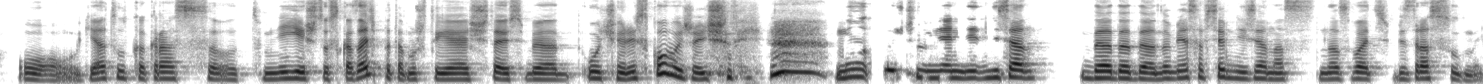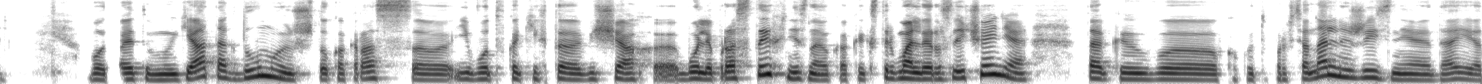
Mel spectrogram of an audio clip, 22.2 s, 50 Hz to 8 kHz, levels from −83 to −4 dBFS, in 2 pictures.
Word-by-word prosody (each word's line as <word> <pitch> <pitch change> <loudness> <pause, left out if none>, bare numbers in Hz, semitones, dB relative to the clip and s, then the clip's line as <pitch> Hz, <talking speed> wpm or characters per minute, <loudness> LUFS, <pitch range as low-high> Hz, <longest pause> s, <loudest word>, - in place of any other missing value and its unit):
О, 150 -4 -3
я 180 +3 +1
тут 195 +1 -6
как 180 0 -5
раз 185 0 -2
вот 155 -2 -5
мне 170 +2 +1
есть, 185 -2 +3
что 175 - -4
сказать. 170 0 +2
Потому 165 0 -2
что 165 0 -4
я 165 0 +3
считаю 170 0 +2
себя 160 -1 -1
очень 185 -2 0
рисковой 230 - +4
женщиной, 195 +2 -1 0.5
но 225 +2 0
точно 425 - 0
меня 205 +1 +2
не 200 0 +1
нельзя, 215 +1 +3 0.2
да-да-да, 190 -3 +4
но 185 +3 -1
меня 200 +2 -1
совсем 215 0 -1
нельзя 185 0 -1
наз 170 0 -5
назвать 175 0 -2
безрассудной, 175 -4 -3 0.6
вот. 160 -1 -3
Поэтому 165 -2 0
я 180 +9 +3
так 210 -8 -2
думаю, 215 -5 +2
что 160 +1 -5
как 165 -1 -8
раз 190 +2 -4 0.3
и 175 - -4
вот 175 +1 -4
в - - -24
каких-то 175 -1 -2
вещах, 165 +1 -2
э, - - -3
более 175 +1 +2
простых, 240 - +2
не 180 - 0
знаю, 160 -4 -2
как 150 +2 -10
экстремальное 180 +1 +3
развлечение, 195 - +1 0.4
так 185 -2 0
и - - 0
в 165 -2 0
какой-то 160 +1 -13
профессиональной 180 - +1
жизни, 165 -7 -2
да. 155 +2 -6
Я 165 -3 -4
175 Hz, 160 wpm, -22 LUFS, 165-195 Hz, 0.6 s, рисковой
